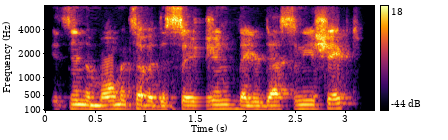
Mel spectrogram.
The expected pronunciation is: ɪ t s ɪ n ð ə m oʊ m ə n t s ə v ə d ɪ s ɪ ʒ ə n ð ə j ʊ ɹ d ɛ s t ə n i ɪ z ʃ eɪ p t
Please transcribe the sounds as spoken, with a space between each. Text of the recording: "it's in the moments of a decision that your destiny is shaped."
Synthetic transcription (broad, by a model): ɪ t s ɪ n ð ə m oʊ m ə n t s ə v ə d ɪ s ɪ ʒ ə n ð ə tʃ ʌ ɹ d ɛ s t ə n i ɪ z ʃ eɪ p t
